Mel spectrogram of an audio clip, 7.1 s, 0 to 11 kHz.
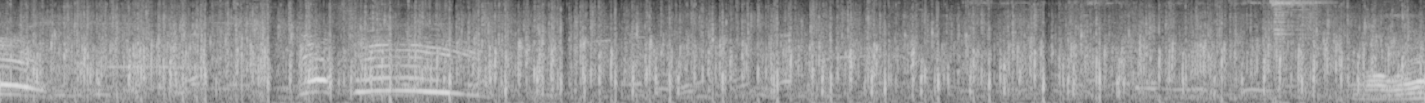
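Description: Audience applause for the Dames Noirs performers at a 2012 show, steady broadband clapping throughout at moderate level, with a presenter's voice speaking over it.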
